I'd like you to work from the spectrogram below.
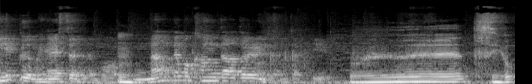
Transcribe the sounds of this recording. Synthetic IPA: ikːɯd̪ominaist̪ɾak̪ed̪emonãnd̪e̞mo̞kʰãɯ̃nt̪aːt̪oɾeɾɯ̃ɲd͡ʑanakkat̪ːe̞̰jɯ̰ːɯ | t͡sɨjo

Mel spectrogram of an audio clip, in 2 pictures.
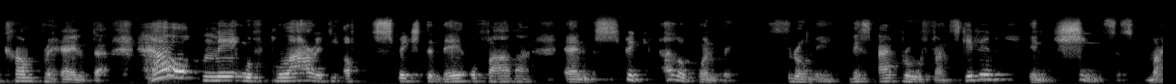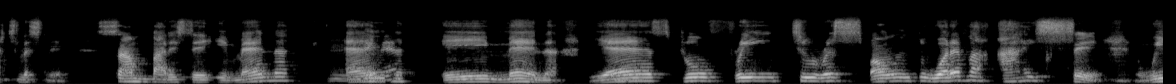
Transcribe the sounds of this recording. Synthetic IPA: kʰɑ̃mpɹihɛ̃ndhɛlˠp̚miwɪð̥kʰlæɹɨɾiʔʌv̥spit͡ʃtʰɨdeɪʔofɑðə˞ʔɨ̃nspikɛləkwə̃nʔli | θɹumḭðɪsaɪpʰɹu̥θæ̃nsɡ̥ɪvɨ̃nɨ̃nd͡ʒiz̥əsmʌt͡ʃlɪsnɪ̰̃ŋ | sʌ̃mbɑɾiseɪʔemɛ̃n | ʔɨ̃n | emɛ̃njɛsɡofɹiɾʰɨɹɪspɑ̃ntəwʌɾɛvə˞ʔaɪseɪwi

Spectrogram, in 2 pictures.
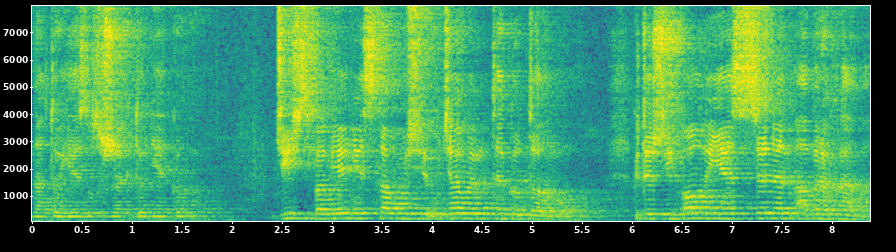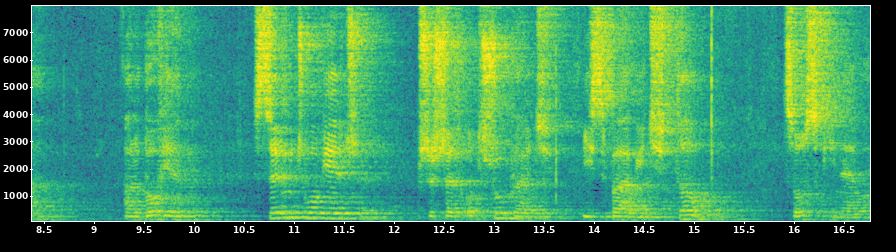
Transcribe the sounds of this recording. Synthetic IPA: nat̪ɔjɛzuzʐɛɡd̪ɔɲɛɡɔ | d͡ʑiʑzbavʲjeɲɛst̪awɔɕɛʔud͡ʑawɛmt̪ɛɡɔd̪ɔmu | ɡ̥d̪ɘʂiʔɔnjɛst̪ːɘnɛmabɾaxama | albɔvʲjɛm | sɘnt͡ʂwɔvʲjɛt͡ʂɘpʂɘʂɛd̪wɔt̪ʂukat͡ɕizbavʲit͡ɕt̪ɔ | t̪sɔzɡʲinɛwɔ

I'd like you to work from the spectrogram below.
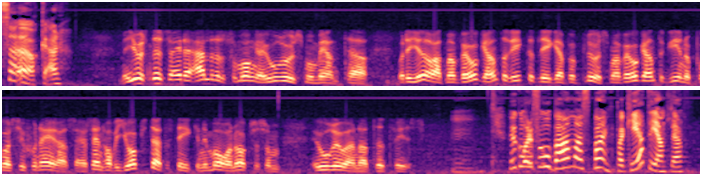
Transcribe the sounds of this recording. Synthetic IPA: saøːkaɾ | mɛnjɵst̪nʉ̟ːsɔæɾɖɛald̪eːləsfœɾmɔŋːauːɾuːsmʊmɛnt̪hæːɾɔd̪ɛjœːɾat̪manvoːɡaɾɪnt̪əɾɪk̚t̪ɪt̪lɪɡːapʰɔpʰlɵsmanvoːɡaɾɪnt̪əɡoːɪnːɔpʰʊsɪɧʊneːɾasɛjɔsɛnɦaɾvɪjɔbst̪at̪ɪst̪iːkənɪmɔɾɔnɔksɔsɔm | uːɾuːanat̪ʰʉlɪt̪viːs̩ | hɵɡoːɖɛfœɾʊbaːmasbaŋk̚pʰakʰeːt̪ɛjɛnt̪lɪɡən

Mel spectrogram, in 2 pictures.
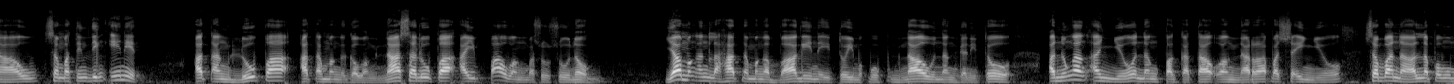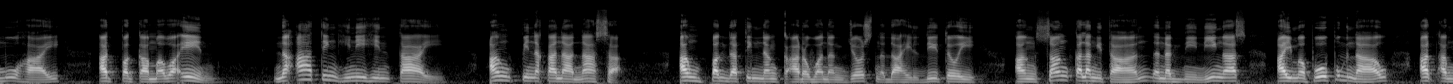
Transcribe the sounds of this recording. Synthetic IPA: awsɐmɐt̪ɪnd̪ɪŋʔinɪt̪̚ | ʔɐt̪ɐŋluːpaʔɐt̪ɐŋmɐŋaɡɐwaŋnasɐluːpɐʔɐjpaːwɐŋmɐsuːsuːno̞ɡ̚ | jaːmɐŋɐŋlɐɦat̪̚nɐŋmɐŋabaːɡɐjnɐɪt̪o̞ɐjmɐpupʊɡ̚nawnɐŋɡɐnɪt̪o̞ | ʔɐnʊŋaŋʔɐɲjo̞nɐŋpɐɡ̚kɐt̪aːʔo̞ʔɐŋnɐɾaːpɐt̪̚sɐʔɪɲːo̞sɐbɐnalnɐpɐmumuːɦɐj | ʔɐt̪̚pɐɡ̚kɐmɐwɐʔɪnː | ɐʔaːt̪ɪŋɦɪniːɦɪnt̪aj | ʔɐŋpɪnɐkɐnanaːsɐ̰ | ʔɐŋpɐɡ̚d̪ɐt̪ɪŋnɐŋkɐʔɐɾɐwanɐŋd͡ʒo̞snɐd̪aːhɪld̪iːt̪o̞j | ʔɐŋsaŋkɐlɐŋɪt̪anːɐnɐɡ̚niniːŋɐs | ɐjmɐpupʊɡnaw | ʔɐt̪ɐŋ

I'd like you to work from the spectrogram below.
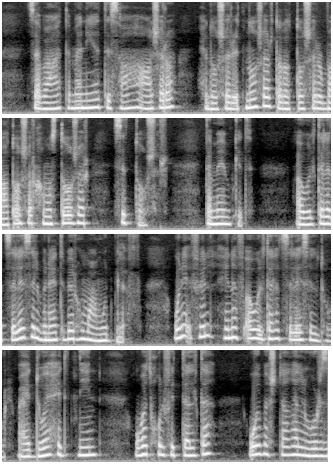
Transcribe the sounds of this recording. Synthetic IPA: sæbʕat̪æmænjæt̪esʕaʕɑʃɑɾˤɑ | eħd̪ɑːʃɑɾˤʔet̪nɑːʃɑɾˤt̪ælæt̪ːɑːʃɑɾˤʔɑɾˤbɑʕt̪ˤɑ̰ːʃɑɾˤxæmɑst̪ɑːʃ̬ɑɾˤ | set̪ːɑːʃɑ̥ɾˤ | t̪æmæːmked̪æ̥ | ʔæwːælt̪ælæt̪sælæːselbeneʕt̪æbeɾɦomːaʕmuːd̪̚belæfː | weneʔfelhenæfiʔæwːælt̪ælæt̪sælæːseld̪oːlbaʕed̪wæːħed̪et̪neːn | webæd̪xolfit̪ːælt̪æ | webæʃt̪æɣælɣoɾz

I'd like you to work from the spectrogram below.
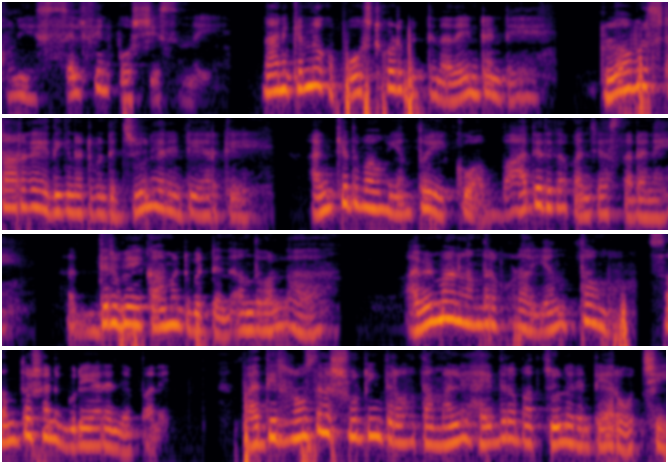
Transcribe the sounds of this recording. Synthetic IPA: konːise̞lpʰiːnpo̞ːsʈt͡ʃeːsind̪ḭ | d̪aːnikind̪ɐɔkɐpo̞ːsʈkuːɽaːpe̞ʈːind̪ɐd̪e̞ːɳʈɐɳʈe̞ː | ɡloːbɐlsʈaːɾɡaːed̪iɡinɐʈuʋɐɳʈid͡ʒuːnijɐɾe̞ɳʈijaːɾki | ɐŋkit̪ɐbaːʋɐment̪o̞ːekːuʋɐ̰ːbaːd̪ʱjɐt̪ɐɡaːpɐnt͡ʃɛːst̪aːɽɐni | ɐd̪iɾipoːjekaːme̞ɳʈpeʈːind̪iɐnd̪uʋɐɭːɐ | ɐbʱimaːnulɐnd̪ɐɾukuːɽaːent̪oːsɐnt̪ɔːʂaːnːikɡuɾijaːɾɐnit͡ʃɛpːa̰ːlḭ | pɐd̪iɾoːd͡ʒulɐʃuːʈ̬iŋɡt̪ɐɾuʋaːt̪ɐmɐɭːiːhɐjd̪ɾaːbaːd̪d͡ʒuːnijɐɾe̞ɳʈija̰ːɾʋɐt͡ʃːi

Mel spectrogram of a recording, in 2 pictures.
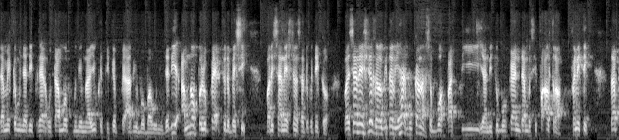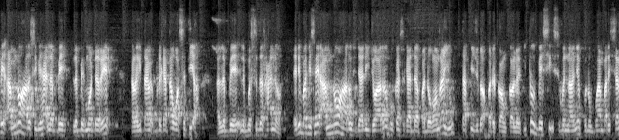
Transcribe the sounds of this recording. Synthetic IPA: danməɾekamə̃ɲd͡ʒadipiliɦanut̪amə̃pəŋudiməlajukət̪ikəpḛʔa̰rjubaubaɡunid͡ʒadiʔamnɔ̃pərlubɛk̚t̪udəbesɪk̚baɾisanːɛsɔnəlsat̪ukət̪ikə̰baɾisanːɛsinəlkalawk̬it̪əliɦat̪̚bukanlahsəbuahpat̪ijaŋdit̪ubʊhkandanbəsifat̪alt̪ɾa̰fɛnɛt̪ɪk̪̚ət̪apiʔamnɔ̃ɦaɾʊsdiliɦat̪̚ləbɪhləbɪhmodəɾet̪̚ | kalawkit̪aaʔpədəkat̪awasət̪iah | ləbɪhləbɪhsədərɦanəd͡ʒadibaɡisajaʔamnɔ̃ɦaɾʊsd͡ʒadid͡ʒuaɾəbukansəkadapadaoŋaŋməlajut̪apid͡ʒuɡa̰ʔpadakɔŋkɔlənit̪ubesɪk̚səbənarɲapənubuɦanbaɾisan

